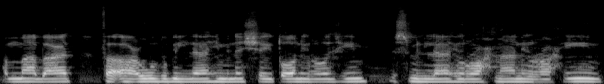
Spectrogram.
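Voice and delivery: measured, devotional recitation of the opening; formal Arabic opening. Acted. Teacher opening a Quran lesson, devout recitation. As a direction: recite the blessing calmly before class.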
